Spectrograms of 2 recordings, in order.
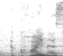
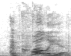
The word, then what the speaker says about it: Aquilius: But as Mac was swiped away, Corvus yells out, Aquinas, is that how you pronounce it? Aquilius. Aquilius! Ranger Aquilius!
